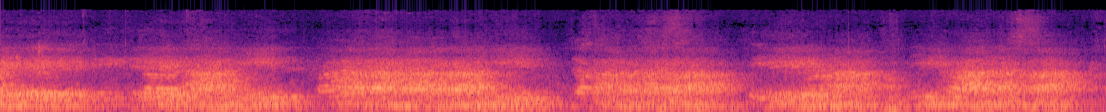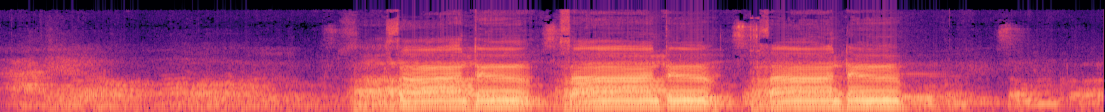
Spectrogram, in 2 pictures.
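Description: A large crowd of men and women chants together in unison, echoing in a hall.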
